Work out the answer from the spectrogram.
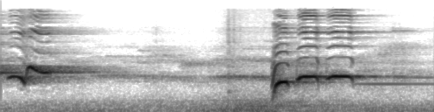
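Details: Actively singing masked laughingthrush used as a bird lure: a looping whistle fading into a long, steady tone, then a loud upswept note and two or three clear, level whistled phrases.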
